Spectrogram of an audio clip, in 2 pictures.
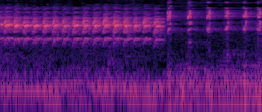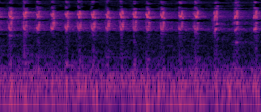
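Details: Kuntilanak bird song recorded as a clear training track for songbirds such as shrikes, magpie-robins and magpies. A loud buzzy burst gives way to sharp, high chirped notes repeated steadily, about two to three per second.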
